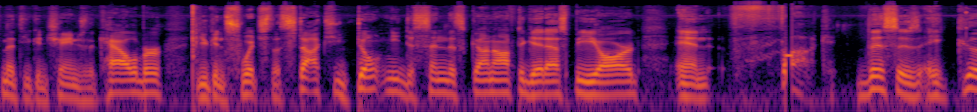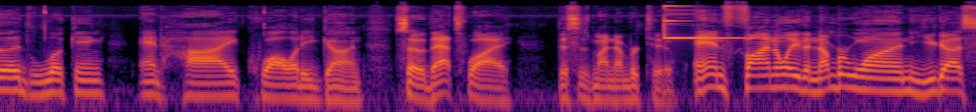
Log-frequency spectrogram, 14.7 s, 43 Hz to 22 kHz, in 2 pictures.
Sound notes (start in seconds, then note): 5.8 beep; 12.3 bell ringing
